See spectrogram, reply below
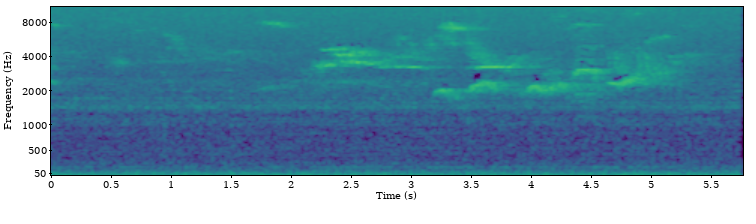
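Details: Dawn chorus in a back garden, 4.30am, 9 April 2018: after two quiet seconds, rapid, chirpy and slurred bird notes run on until the end over constant low ambient noise.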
